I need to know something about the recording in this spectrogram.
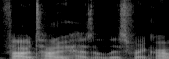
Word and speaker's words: Fautanu: And to be honest with you, I was saying Fatanu, but it is Fautanu. That's how you say it.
